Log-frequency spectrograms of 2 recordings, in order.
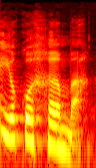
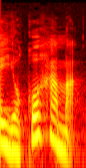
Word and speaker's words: Yokohama: Então não é Yokohama, mas é Yokohama.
